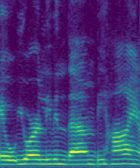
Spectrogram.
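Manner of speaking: ordinary talk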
